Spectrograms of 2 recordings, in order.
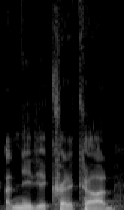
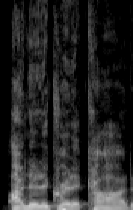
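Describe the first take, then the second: First: Said in the usual way. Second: Loud, high plea under fire; acted urgent demand, raised and loud; urgent shout. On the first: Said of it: "the tech support is like". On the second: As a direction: yell it as if pinned down by gunfire. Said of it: "while they're under fire".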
